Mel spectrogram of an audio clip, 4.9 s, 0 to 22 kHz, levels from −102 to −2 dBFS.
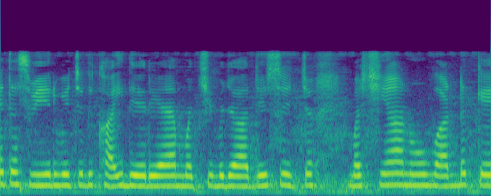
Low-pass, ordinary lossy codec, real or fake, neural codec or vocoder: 7.2 kHz; none; real; none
